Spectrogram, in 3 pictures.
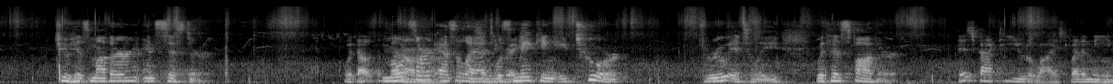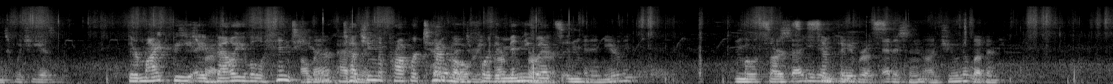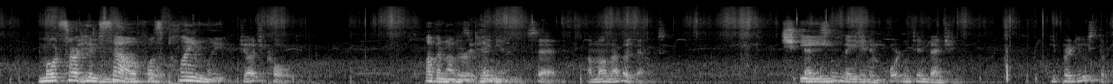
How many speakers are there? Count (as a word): two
